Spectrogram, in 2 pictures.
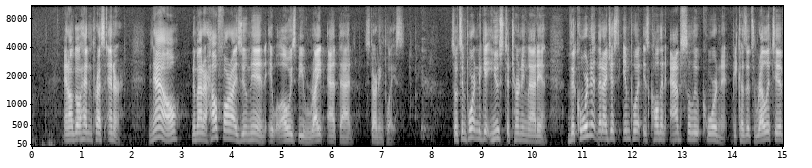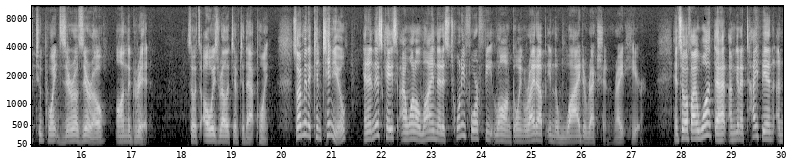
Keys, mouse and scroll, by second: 1.5 Return, 3.0-6.5 scroll, 7.9-11.4 scroll, 11.4 scroll, 13.3-15.6 scroll.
